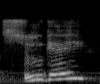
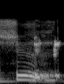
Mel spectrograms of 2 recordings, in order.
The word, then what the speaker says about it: Suge: recorded, but, I remember when I was like, Sugi? He's like, nah, it's Suge, nigga, it's Suge.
